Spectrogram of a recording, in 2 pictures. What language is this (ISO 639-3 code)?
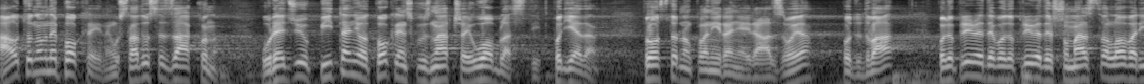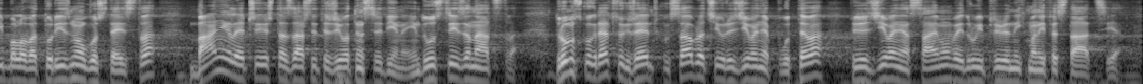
srp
